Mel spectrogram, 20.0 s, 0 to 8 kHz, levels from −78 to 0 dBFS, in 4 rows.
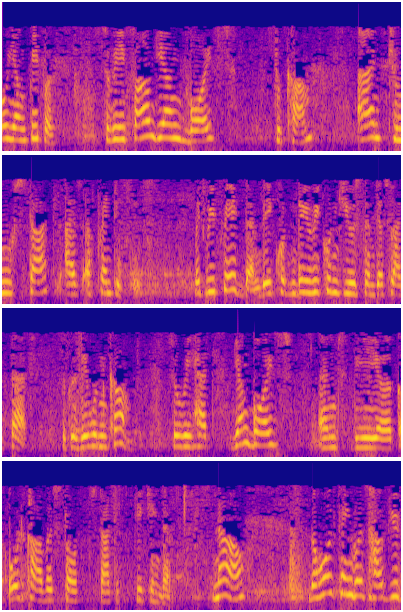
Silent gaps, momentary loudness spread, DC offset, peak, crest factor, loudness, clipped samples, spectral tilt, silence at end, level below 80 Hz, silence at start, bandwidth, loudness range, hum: none; 15 LU; under 0.1%; 0 dBFS; 14 dB; -13 LUFS; under 0.1%; -8.5 dB/octave; 0 s; -48 dBFS; 0 s; 5 kHz; 2 LU; none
